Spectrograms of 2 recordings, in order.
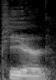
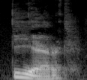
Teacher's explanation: the plural of the noun is made by fricativizing that onset consonant, so that piarg, buffalo, has a plural thiarg.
